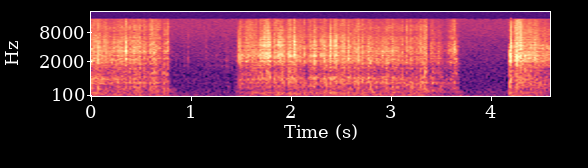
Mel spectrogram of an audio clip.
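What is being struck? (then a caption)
Bamboo serving plate. Long nails on both hands scratch along the outer rim of a wide, shallow bamboo serving plate. The result is a steady, bright, rasping scrape with broad hiss that drops out into near-silence twice before resuming.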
